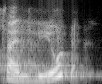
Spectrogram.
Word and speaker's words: salut: When you pronounce this, T will be silent.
